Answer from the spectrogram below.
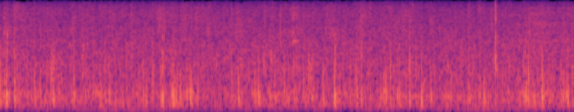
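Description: Steady rain patters down on a surface in Southern California under dark clouds, a dense, continuous hiss of drops heavier than a drizzle, with no voices and a constant even loudness throughout.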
